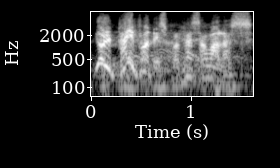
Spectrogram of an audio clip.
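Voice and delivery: sharp, rising furious threat. Acted. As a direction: spit out the threat. Threat in quarrel.

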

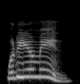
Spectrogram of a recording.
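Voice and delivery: high, puzzled put-on voice; mock clueless mother. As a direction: play the distracted mom who isn't listening. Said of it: "the mom is heard saying".

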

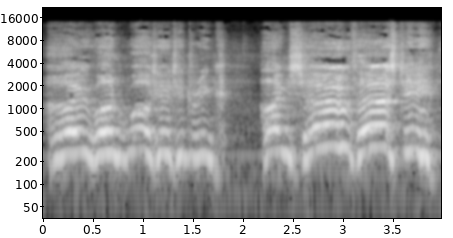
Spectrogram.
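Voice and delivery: high, very slow parched plea; thirsty man moaning to the simpleton. A narrator's reading. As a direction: drag out the thirst. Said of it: "replied the man".

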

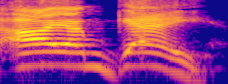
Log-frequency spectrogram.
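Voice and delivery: slow and high; fisherman voice. Retold or imitated. Fisherman's coming out, quoted.

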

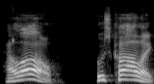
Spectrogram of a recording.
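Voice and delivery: high, loud hello to caller; bright on-air greeting. Real, not acted.

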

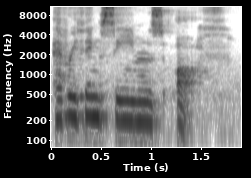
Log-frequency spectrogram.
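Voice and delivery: guided meditation. Acted. Host praying phrases aloud for listeners to repeat, guided meditation. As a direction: lead them gently through it, phrase by phrase, unhurried.

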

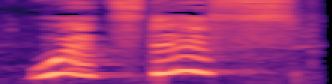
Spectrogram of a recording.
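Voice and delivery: very high, loud rabbit squeak; high-pitched excited little rabbit; delighted squeak. A narrator's reading. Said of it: "he squeaked with delight".

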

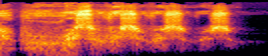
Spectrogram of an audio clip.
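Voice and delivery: soft breathy rustle rustle; rustling whisper. Shown as a demonstration. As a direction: whisper it like leaves in wind. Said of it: "Can you do a rustling sound?".

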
